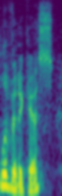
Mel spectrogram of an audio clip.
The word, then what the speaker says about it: Leviticus: there's 1822 levius 18 it's pronoun it's it's pronounced Leviticus uh I have a question so you think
